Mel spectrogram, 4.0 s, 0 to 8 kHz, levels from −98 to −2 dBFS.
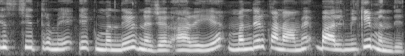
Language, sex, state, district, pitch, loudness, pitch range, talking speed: Hindi, female, Delhi, New Delhi, 270 Hz, -16 LUFS, 240-325 Hz, 220 wpm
